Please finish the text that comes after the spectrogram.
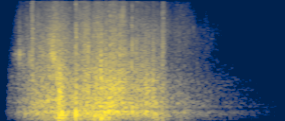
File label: Idle Screen Foley Slow; Warframe; Corpus; Corpus Lich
